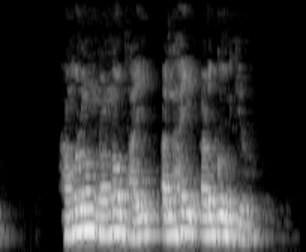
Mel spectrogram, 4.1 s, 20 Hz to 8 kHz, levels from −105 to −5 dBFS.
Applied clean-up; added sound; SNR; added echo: none; none; none; reverberation time 0.6 s.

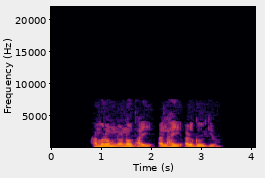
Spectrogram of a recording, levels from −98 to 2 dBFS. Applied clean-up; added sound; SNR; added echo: none; none; none; none.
